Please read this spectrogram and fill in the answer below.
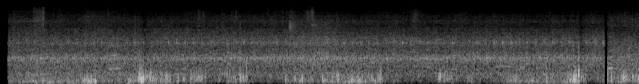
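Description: An engine running steadily with a constant hum, with scattered short knocks and clunks, the loudest about a second and a half in and just before the end.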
